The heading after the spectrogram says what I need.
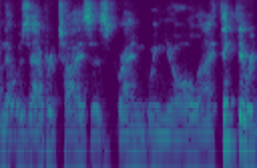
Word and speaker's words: Guignol: For the most of it, I guess it was really like watching is it pronounced Grand Guignol? Guignol.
